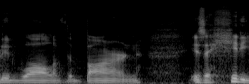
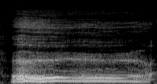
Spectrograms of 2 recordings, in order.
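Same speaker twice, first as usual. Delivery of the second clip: howl; 6 semitones higher, 8 dB louder than usual. A narrator's reading. Narrating the creature's howl.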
